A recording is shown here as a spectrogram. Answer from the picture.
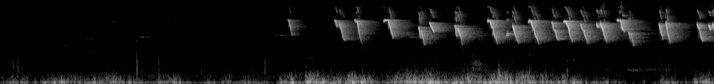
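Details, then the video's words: Saffron finch delivering a rapid string of sharp, high, downward-slurred notes, some doubled, repeated quickly for about four seconds over low background rumble. "Canário da terra fazendo barulho na seva"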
